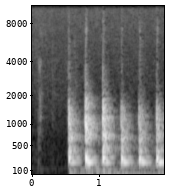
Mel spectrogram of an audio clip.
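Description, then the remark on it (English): Six quick, evenly spaced knocks on wood, loud and close, starting after a brief moment of silence and keeping a steady rhythm with a hollow, resonant thud on each hit. “I hear knocking on wood.”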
